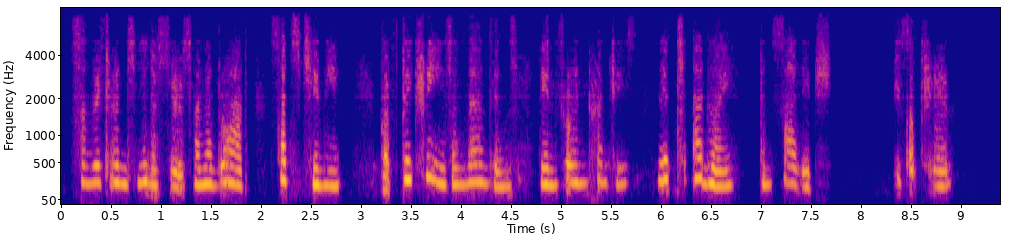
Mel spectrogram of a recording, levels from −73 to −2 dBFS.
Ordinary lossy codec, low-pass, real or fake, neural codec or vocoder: Opus, 32 kbps; 7.2 kHz; fake; codec, 44.1 kHz, 0.9 kbps, DAC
